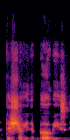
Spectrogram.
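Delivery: hushed, confidential whisper; whisper in the ear. Retold or imitated. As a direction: leak a naughty secret under your breath. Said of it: "reached in his ear and I go".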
